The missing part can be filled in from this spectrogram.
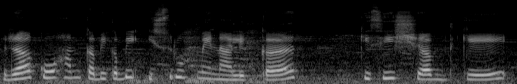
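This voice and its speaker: A woman teacher giving a recorded lesson to young children, speaking slowly and patiently and repeating words for the pupils. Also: high voice, a little mellow, slight background noise.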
